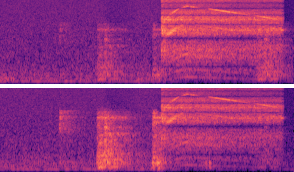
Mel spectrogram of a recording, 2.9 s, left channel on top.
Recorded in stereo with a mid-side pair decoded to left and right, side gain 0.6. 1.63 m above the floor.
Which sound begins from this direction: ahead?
A drill, at 1.6 s.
